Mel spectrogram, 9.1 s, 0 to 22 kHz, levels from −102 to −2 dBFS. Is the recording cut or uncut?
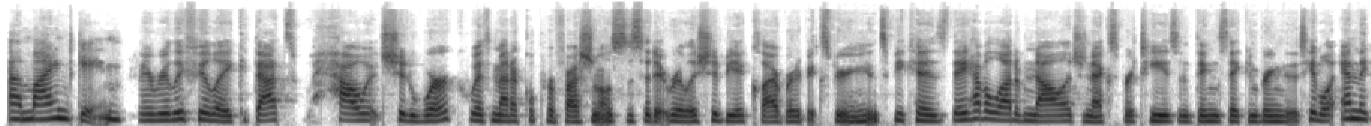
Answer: cut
